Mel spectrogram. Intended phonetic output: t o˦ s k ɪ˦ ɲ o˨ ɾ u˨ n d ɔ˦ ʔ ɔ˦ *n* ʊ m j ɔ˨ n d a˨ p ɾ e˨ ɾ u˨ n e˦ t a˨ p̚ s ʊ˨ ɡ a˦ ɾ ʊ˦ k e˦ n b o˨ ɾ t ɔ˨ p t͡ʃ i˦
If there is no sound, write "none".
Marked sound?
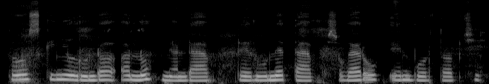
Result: n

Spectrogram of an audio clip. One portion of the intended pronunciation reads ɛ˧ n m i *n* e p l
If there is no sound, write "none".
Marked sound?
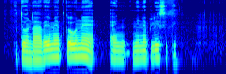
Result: n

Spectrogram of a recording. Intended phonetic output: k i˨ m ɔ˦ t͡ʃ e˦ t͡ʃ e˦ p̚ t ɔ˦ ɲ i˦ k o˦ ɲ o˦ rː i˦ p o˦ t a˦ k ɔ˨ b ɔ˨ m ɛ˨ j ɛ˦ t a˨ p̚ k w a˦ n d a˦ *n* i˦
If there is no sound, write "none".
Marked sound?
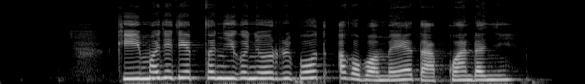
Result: ɲ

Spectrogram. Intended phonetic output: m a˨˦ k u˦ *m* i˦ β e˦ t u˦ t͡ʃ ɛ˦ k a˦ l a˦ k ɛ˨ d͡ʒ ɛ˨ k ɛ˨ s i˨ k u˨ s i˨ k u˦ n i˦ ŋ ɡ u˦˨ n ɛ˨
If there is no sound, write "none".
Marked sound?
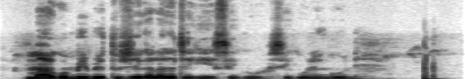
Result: m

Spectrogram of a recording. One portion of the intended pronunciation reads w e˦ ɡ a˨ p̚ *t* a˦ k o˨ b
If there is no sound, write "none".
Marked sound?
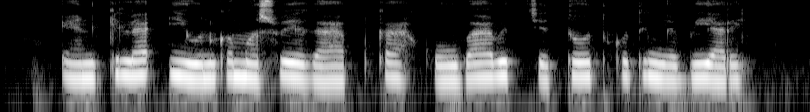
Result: k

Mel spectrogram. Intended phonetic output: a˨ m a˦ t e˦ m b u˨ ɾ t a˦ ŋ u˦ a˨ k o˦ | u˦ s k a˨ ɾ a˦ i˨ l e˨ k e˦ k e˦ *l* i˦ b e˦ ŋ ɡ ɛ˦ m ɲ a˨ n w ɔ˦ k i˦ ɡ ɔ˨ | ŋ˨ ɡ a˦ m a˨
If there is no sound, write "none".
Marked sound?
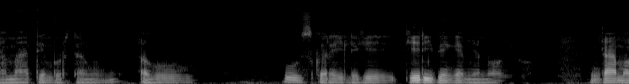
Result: ɾ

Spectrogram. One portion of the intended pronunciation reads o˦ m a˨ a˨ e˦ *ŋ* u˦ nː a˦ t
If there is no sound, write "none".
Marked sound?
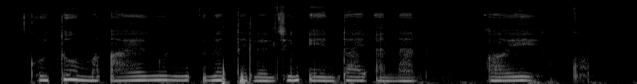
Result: ŋ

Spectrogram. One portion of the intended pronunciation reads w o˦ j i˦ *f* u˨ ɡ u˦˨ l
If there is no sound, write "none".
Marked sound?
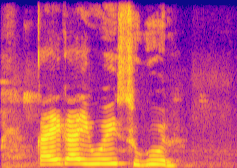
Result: s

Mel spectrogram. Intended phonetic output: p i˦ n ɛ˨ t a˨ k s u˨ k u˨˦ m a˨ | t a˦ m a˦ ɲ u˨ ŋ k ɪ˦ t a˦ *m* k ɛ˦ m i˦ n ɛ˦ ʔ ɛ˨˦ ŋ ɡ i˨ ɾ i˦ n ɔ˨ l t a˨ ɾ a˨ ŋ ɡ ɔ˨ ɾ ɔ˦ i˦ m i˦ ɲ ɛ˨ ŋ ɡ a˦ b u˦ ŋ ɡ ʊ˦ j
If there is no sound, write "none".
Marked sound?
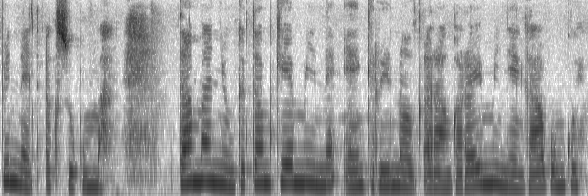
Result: m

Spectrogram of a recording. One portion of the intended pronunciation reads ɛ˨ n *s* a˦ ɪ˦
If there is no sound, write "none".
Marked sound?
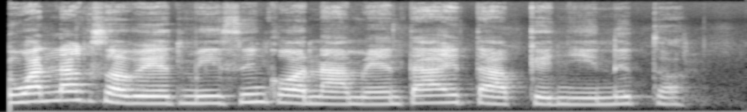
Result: t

